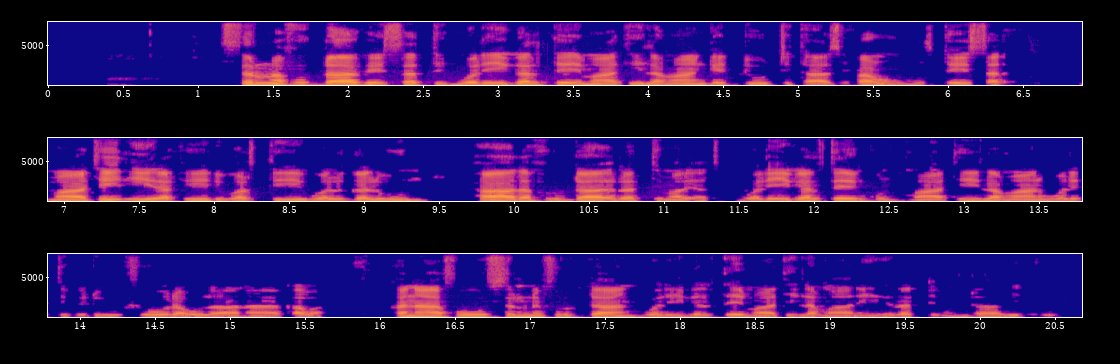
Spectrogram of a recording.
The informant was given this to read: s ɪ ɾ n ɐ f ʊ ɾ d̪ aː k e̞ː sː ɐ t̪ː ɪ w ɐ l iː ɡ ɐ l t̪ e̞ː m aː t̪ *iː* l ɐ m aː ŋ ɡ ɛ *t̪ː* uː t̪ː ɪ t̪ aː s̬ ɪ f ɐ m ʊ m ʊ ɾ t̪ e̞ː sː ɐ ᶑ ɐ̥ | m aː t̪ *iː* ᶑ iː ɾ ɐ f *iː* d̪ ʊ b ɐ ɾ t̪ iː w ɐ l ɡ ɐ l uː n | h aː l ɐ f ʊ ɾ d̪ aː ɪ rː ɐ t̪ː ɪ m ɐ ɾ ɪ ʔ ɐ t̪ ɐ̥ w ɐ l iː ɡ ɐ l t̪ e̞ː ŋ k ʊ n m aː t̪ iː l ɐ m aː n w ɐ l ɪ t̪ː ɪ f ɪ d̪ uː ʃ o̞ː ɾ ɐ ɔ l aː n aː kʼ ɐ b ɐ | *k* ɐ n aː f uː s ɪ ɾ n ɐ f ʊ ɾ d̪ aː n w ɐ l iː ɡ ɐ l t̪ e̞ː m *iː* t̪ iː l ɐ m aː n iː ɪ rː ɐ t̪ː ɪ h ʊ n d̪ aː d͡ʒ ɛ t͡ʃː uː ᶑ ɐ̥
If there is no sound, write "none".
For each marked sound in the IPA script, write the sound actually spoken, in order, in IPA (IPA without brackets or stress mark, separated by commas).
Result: iː, d̪ː, iː, iː, k, aː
